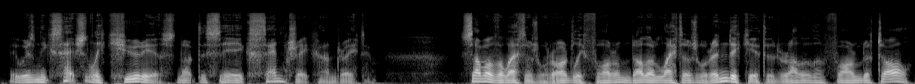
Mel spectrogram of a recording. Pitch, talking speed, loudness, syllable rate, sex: 95 Hz, 165 wpm, -21 LUFS, 5.9 syllables/s, male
